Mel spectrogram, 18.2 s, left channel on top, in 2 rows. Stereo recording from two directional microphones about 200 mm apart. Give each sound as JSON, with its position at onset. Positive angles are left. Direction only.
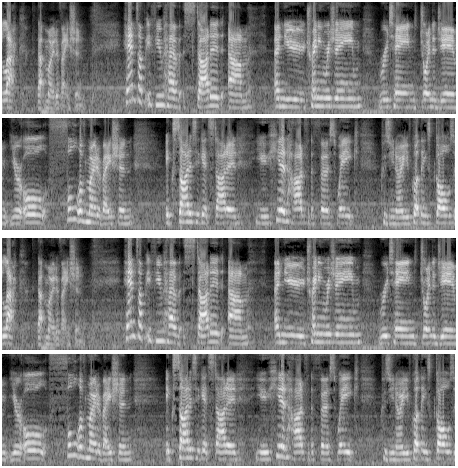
{"t": 0.7, "sound": "a woman's voice", "side_deg": 10}
{"t": 2.5, "sound": "a woman's voice", "side_deg": 15}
